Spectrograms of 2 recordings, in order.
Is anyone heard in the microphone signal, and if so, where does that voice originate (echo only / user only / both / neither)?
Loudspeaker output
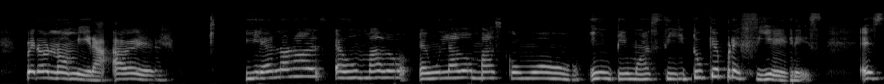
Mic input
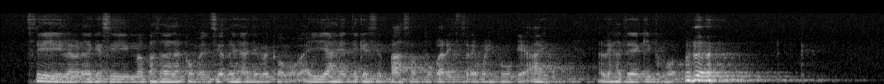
user only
